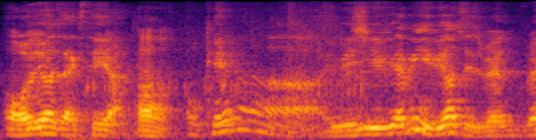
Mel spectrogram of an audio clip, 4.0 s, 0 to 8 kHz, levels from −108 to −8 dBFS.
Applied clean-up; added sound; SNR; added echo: none; none; none; none.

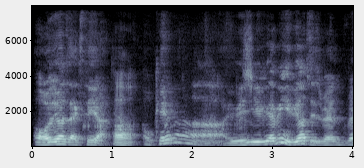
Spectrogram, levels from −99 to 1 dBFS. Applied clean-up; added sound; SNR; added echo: neural mask model Resemble Enhance denoiser.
